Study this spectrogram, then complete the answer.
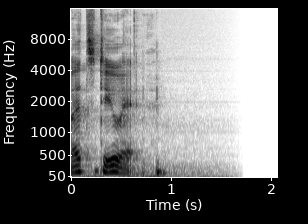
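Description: A man speaks briefly and casually, close to a microphone.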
